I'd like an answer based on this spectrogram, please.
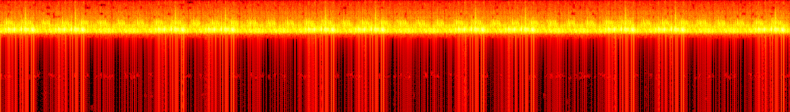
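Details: Crickets chirping in a deep-sleep nature soundscape: bright, shrill pulsed chirps, usually two close together, repeating about every second and a half over a faint high background drone.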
